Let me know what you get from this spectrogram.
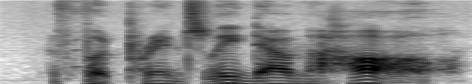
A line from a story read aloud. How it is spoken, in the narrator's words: he muttered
